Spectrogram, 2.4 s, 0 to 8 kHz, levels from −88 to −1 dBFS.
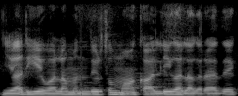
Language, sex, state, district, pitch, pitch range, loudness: Hindi, male, Uttar Pradesh, Jyotiba Phule Nagar, 130 Hz, 125-135 Hz, -36 LUFS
